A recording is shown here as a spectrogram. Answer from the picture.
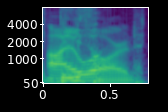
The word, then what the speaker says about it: Beathard: No, it's Beathard. Don't say it right or don't say it at all. – Don't say it at all. It's Beathard.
